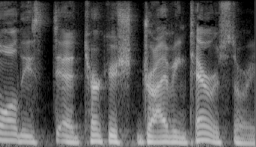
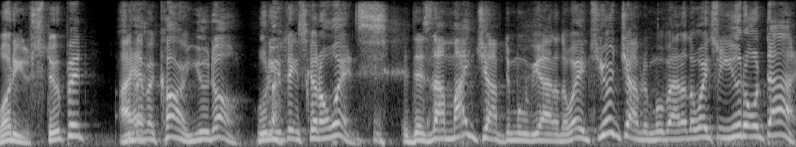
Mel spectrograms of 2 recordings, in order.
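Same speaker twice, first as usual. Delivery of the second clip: put-on Turkish accent sliding into New York accent; 4 semitones higher than usual. Retelling what drivers say to pedestrians, in an attempted Turkish accent. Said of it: "That's a great Turkish accent".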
